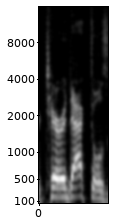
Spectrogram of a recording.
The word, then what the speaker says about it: pterodactyls: Why can't you hear pterodactyls go to the bathroom? Because the P is silent. All right, congrats to our first hashtag Your Word Wednesday winners of the year, Mrs.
